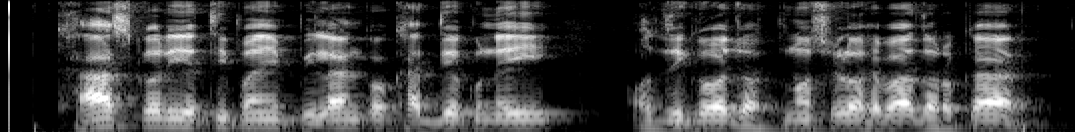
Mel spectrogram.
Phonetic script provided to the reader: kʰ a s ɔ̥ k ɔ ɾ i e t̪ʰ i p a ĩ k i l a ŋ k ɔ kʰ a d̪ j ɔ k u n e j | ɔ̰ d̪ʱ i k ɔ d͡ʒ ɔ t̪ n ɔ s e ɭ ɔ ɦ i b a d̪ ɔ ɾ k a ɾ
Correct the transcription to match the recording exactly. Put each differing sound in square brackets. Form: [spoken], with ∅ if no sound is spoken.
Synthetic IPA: kʰ a s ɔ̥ k ɔ ɾ i e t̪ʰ i p a ĩ [p] i l a ŋ k ɔ kʰ a d̪ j ɔ k u n e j | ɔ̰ d̪ʱ i k ɔ d͡ʒ ɔ t̪ n ɔ s [i] ɭ ɔ ɦ [e] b a d̪ ɔ ɾ k a ɾ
